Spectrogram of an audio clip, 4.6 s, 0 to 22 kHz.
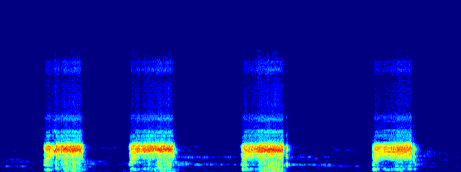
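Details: Owls in a nest at 2:40 AM, April 22, 2012, with a parent visiting; four rough, wheezy screech bursts, some slightly longer, in close uneven succession.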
